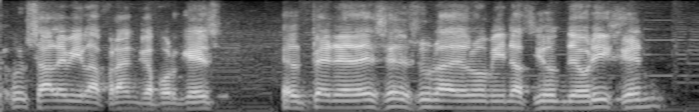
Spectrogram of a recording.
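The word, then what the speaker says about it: Penedès: Eh, entonces me mencionaba que el nombre de Rugby era eh, Club Villafranca del, del Penedés, creo que se pronuncia. Sí, exactamente, sí señor, sí.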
